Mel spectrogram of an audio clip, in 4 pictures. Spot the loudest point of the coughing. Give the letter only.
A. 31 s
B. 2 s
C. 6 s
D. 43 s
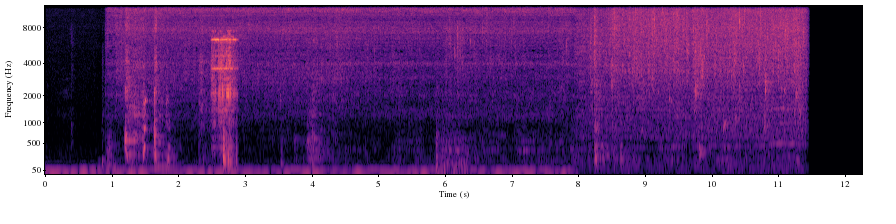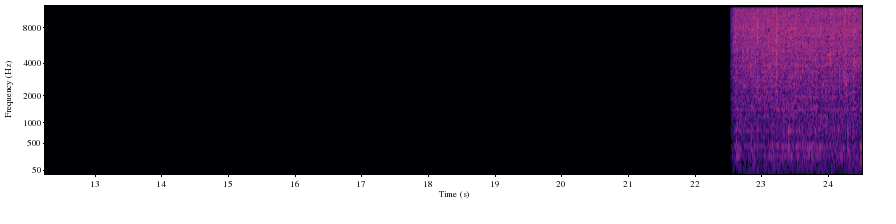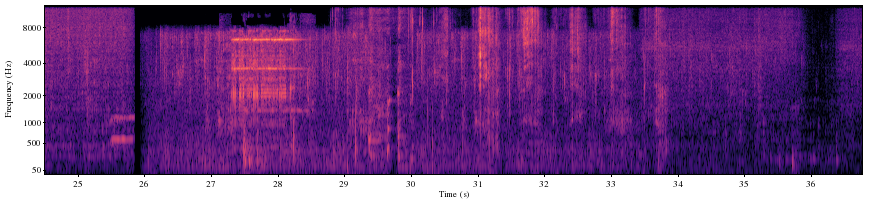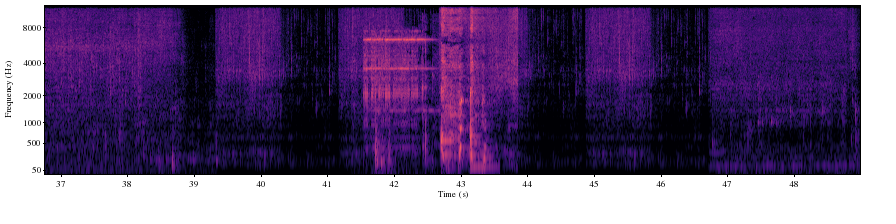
D.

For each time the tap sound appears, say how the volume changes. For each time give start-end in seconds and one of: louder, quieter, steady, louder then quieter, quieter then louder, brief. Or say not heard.
0.0-11.4 louder
22.5-48.9 quieter.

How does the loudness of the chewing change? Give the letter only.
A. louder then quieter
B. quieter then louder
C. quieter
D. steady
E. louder
A.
